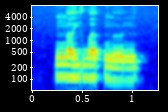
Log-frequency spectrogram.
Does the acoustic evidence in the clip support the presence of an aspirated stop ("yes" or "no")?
no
